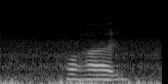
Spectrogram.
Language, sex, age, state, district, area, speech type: Assamese, female, 18-30, Assam, Nalbari, rural, read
